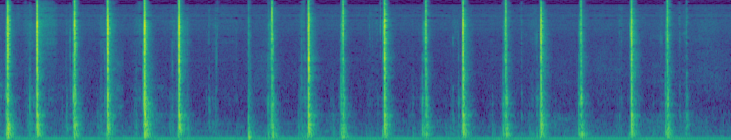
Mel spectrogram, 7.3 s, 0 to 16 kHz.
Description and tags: light switch3
Essen, Germany, January2013, SonicSnaps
